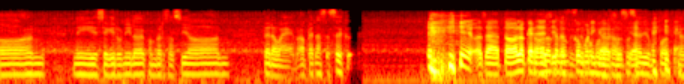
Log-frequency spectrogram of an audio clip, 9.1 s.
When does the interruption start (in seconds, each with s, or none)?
7.1 s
